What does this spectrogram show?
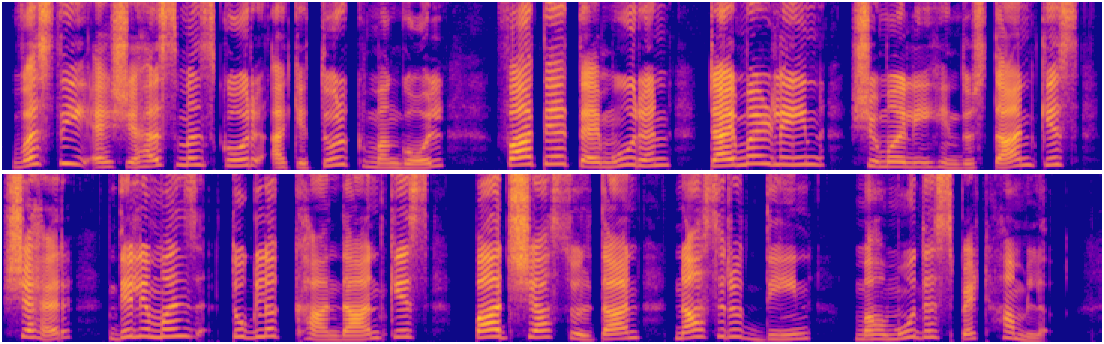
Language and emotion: Kashmiri, neutral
